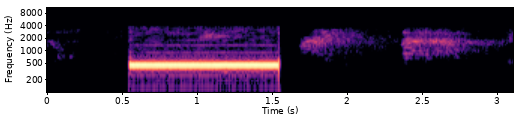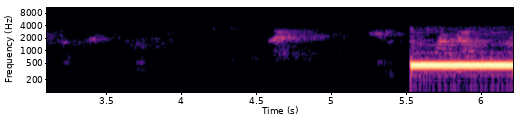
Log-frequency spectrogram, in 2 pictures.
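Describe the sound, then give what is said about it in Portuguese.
Telephone call tones while a call is dialed: two long, steady, loud beeps with a few faint, brief voice-like sounds in the quiet gap between them. “Peraí que eu tô ligando. Peraí que eu tô ligando.”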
